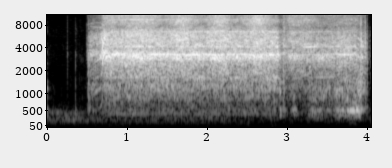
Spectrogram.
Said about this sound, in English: So if we just get a metal bit and just through there, that's all it needs to be.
